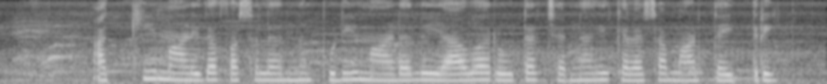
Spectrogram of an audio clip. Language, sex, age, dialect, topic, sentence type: Kannada, female, 18-24, Dharwad Kannada, agriculture, question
